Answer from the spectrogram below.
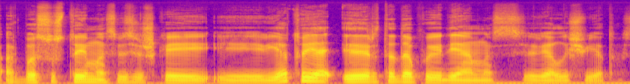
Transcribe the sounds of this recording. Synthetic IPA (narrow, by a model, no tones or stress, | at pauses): ɐ̰rbɐsʊst̪oːjɪmɐsʋʲɪs̬ʲɪʃkɐɪiʋʲiɛt̪oːjɛɪrt̪ɐd̪ɐpɐɪd̪ʲeːjɛmɐsʋʲeːlˠɪʃʋʲiɛt̪oːs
